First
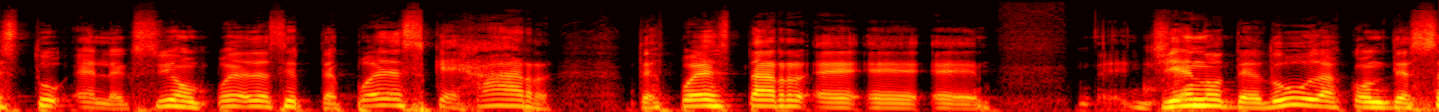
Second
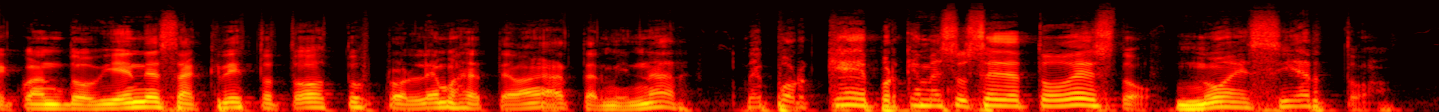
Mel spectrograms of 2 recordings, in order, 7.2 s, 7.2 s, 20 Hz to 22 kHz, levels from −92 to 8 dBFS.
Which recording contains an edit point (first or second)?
second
